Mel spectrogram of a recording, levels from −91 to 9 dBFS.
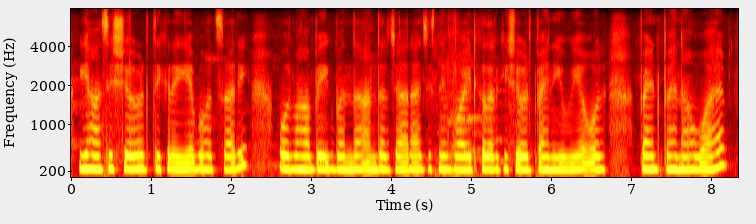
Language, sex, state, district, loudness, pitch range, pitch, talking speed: Hindi, female, Uttar Pradesh, Lalitpur, -14 LUFS, 225-235 Hz, 230 Hz, 215 wpm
